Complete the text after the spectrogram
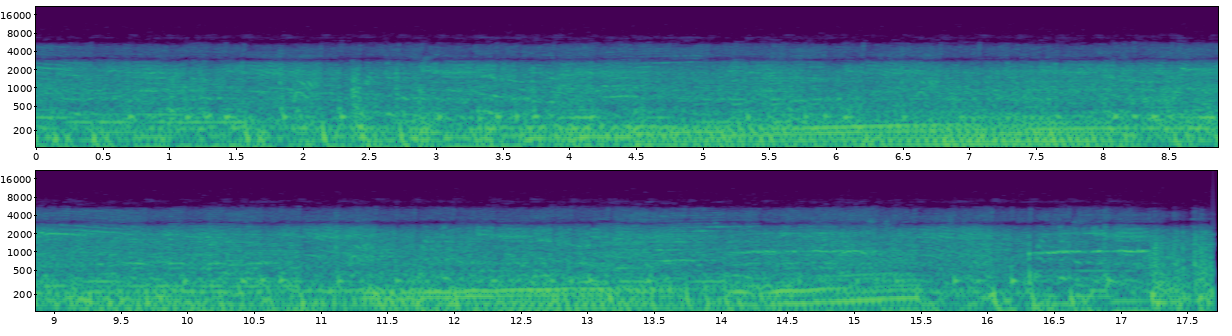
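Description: A monster truck engine rumbles as the truck drives away.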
